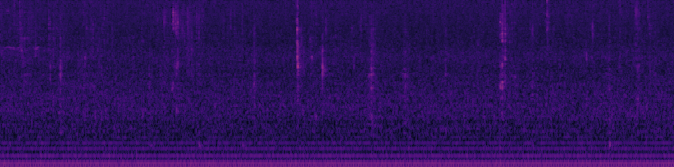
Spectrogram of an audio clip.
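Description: A person chewing and picking apart crispy deep-fried tilapia with the fingers, with scattered faint crisp clicks, over a steady low electrical hum.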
